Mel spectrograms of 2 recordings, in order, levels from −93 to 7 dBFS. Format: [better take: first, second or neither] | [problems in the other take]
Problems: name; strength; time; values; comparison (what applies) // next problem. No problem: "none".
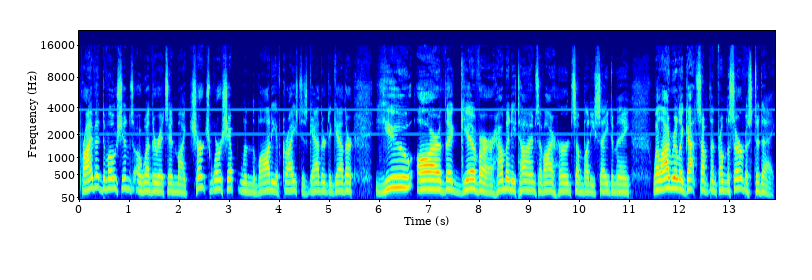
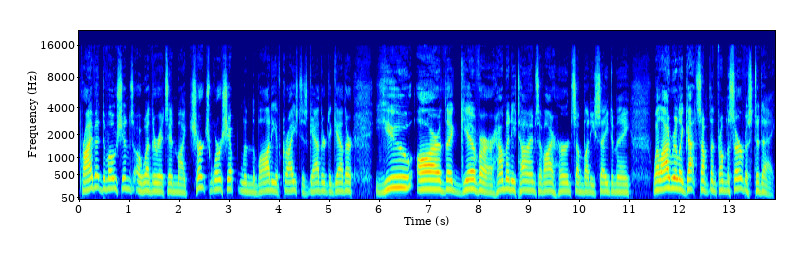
second | high-pitched whine; faint; throughout; 4 kHz, 30 dB below the speech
